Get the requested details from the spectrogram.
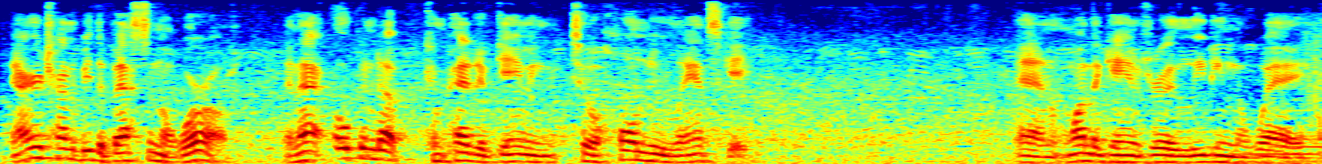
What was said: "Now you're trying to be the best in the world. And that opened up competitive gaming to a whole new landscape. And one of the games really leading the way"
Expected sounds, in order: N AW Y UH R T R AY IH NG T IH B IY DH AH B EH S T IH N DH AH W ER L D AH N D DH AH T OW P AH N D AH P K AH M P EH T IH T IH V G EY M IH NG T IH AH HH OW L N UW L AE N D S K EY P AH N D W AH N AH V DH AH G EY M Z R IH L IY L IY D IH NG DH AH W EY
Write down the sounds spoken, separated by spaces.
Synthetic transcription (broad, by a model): N AW Y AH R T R AY IH NG T IH B IY DH AH B EH S T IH N DH AH W ER L D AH N DH AH T OW P AH N D AH P K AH M P EH T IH T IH V G EY M IH NG T IH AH HH OW L N UW L AE N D S K EY P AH N W AH N AH V DH AH G EY M Z R IH L IY L IY D IH NG DH AH W EY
